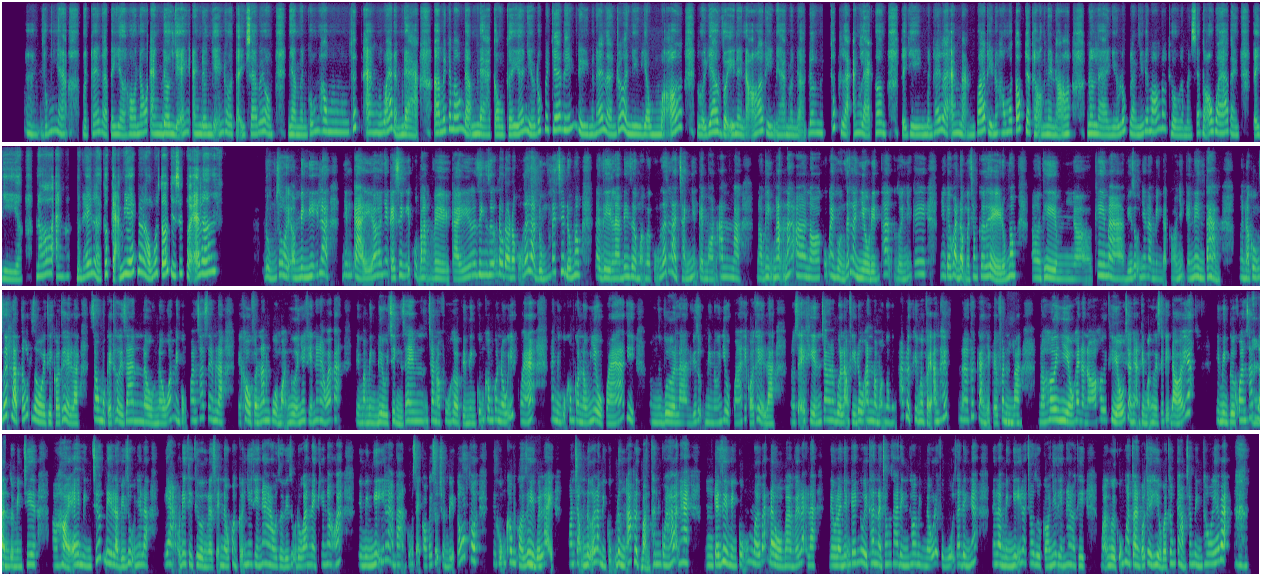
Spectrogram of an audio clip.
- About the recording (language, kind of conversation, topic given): Vietnamese, advice, Làm sao để cân bằng dinh dưỡng trong bữa ăn hằng ngày một cách đơn giản?
- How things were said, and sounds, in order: tapping; other background noise; chuckle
